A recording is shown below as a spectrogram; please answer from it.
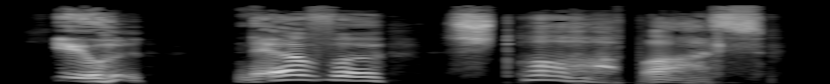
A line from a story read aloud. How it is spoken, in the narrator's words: he gasped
